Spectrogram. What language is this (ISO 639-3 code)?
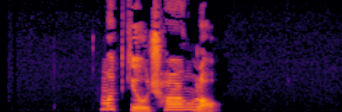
yue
